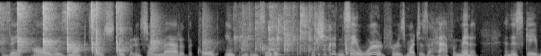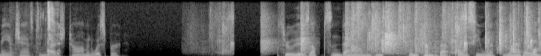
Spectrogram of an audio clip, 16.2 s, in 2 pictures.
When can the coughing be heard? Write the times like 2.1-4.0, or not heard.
3.4-5.4, 8.2-9.1.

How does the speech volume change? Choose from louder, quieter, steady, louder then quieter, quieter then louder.
louder.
